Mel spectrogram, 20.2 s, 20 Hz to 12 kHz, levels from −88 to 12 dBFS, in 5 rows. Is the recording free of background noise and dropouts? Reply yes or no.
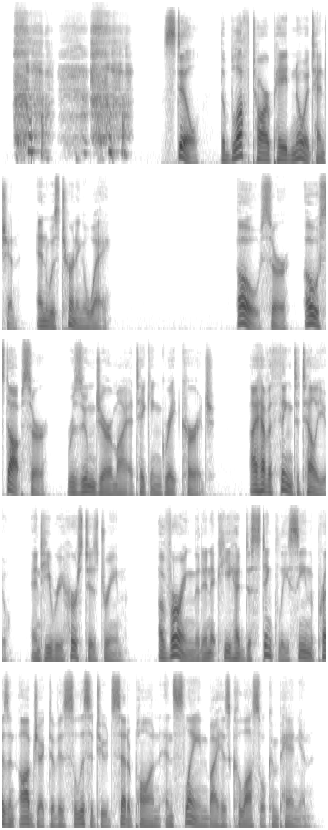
no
